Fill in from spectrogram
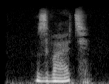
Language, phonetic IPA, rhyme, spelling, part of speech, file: Russian, [zvatʲ], -atʲ, звать, verb, Ru-звать.ogg
- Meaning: 1. to call 2. to invite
